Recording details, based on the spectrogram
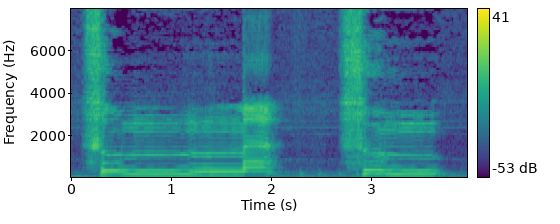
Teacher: when we come to mim, we got to close the mouth and pass the sound through the nose for 1 or 2 seconds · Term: ghunna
